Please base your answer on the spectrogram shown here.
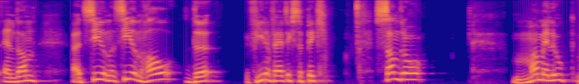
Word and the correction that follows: Mamukelashvili: Mame, ik kan het zelfs niet uitspreken. Mamukelashvili.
